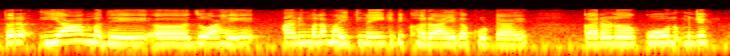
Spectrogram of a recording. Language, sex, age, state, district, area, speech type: Marathi, female, 18-30, Maharashtra, Nanded, rural, spontaneous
